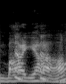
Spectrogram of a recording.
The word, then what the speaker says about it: 마야: 그 아타고급 또 그 이상의 마약급들을 건조까지 발음 했고 잘하셔야 되는 게 마약급으로 들렸어요. 마약. 아니 마야 네, 일본이 좀 마약이 많죠.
